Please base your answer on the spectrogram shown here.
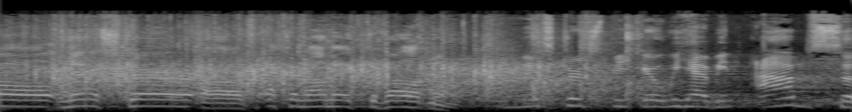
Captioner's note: some Applause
